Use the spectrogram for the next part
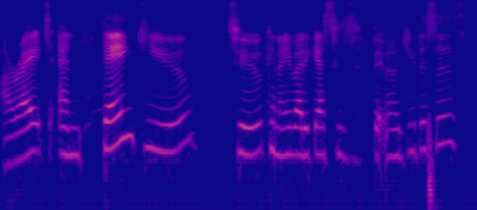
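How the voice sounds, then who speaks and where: A woman's voice: mid-range voice, normal speed, bright, forceful tone, dry recording. A young woman with a New York accent teaching a math lesson over a video call, chatty and upbeat, often correcting herself.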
